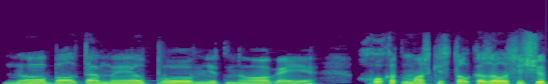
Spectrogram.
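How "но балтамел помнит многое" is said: slow, sinister ancient voice; Aginor. A narrator's reading. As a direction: speak as an ancient evil sorcerer. Aginor speaks of Balthamel.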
